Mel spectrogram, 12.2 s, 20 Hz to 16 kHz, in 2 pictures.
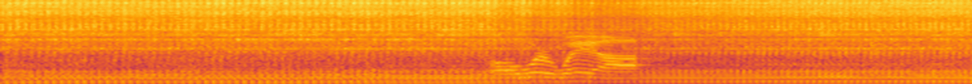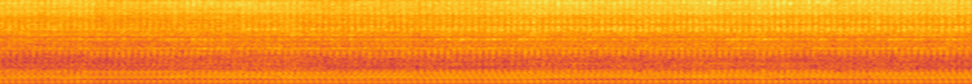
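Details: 1972 Honda CT70 with bogging problem, timing checked against F mark: small single thumps at rough uneven beat with dull flat exhaust note; ignition firing about half an inch late, retarded timing, points gap to be adjusted.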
